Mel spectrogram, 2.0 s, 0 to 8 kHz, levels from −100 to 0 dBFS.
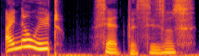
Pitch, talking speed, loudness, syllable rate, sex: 205 Hz, 180 wpm, -16 LUFS, 5.0 syllables/s, female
